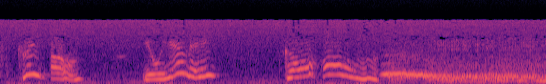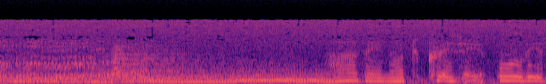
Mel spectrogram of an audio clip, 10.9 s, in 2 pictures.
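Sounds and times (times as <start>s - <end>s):
speech: 0.5s - 4.8s, 9.1s - 10.9s
tiger growling: 3.8s - 8.7s.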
